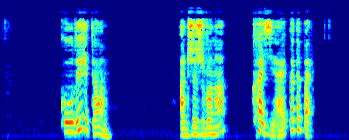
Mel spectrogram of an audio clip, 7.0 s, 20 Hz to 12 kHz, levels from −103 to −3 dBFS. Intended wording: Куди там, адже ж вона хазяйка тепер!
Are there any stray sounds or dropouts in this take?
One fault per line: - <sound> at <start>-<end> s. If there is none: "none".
none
